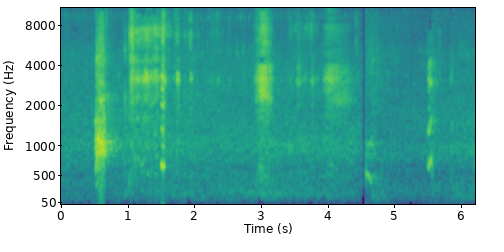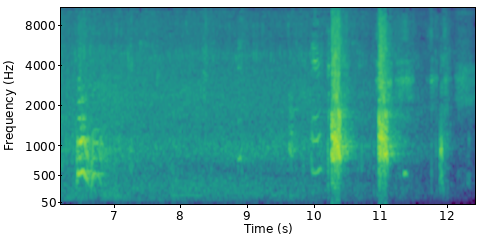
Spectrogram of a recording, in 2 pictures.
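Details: A dog barks at a tree, apparently believing something is up in it; sharp single barks come irregularly, in clusters near the start and end, over about twelve seconds, with quiet hiss between.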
